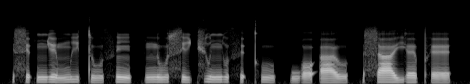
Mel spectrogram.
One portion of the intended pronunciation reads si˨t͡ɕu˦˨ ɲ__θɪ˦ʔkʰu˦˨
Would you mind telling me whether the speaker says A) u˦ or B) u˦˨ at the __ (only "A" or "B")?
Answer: B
